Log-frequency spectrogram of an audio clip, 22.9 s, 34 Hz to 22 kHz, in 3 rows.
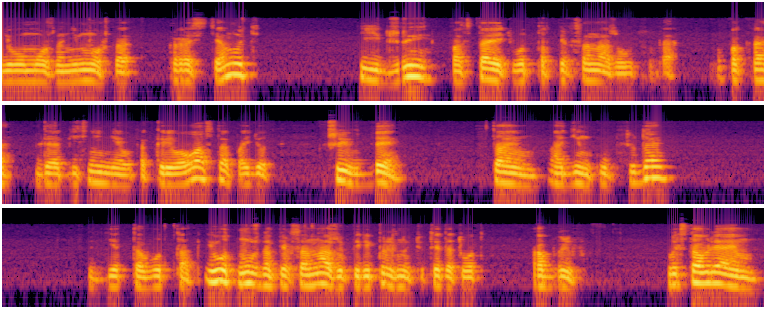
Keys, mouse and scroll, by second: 4.0 g, 9.2-10.8 scroll down 2, 11.5 shift+d, 18.1 click, 20.6 shift+middle click, 21.4 middle click.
